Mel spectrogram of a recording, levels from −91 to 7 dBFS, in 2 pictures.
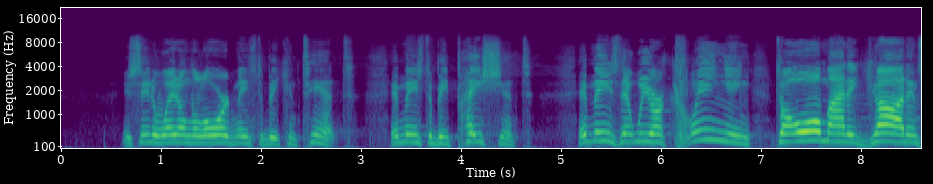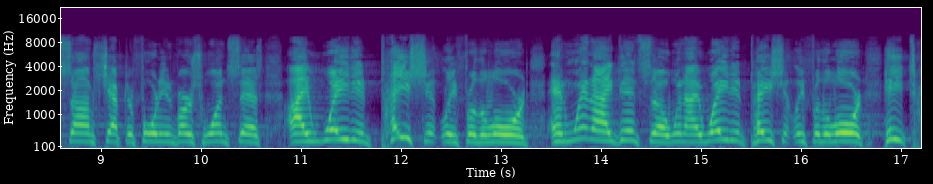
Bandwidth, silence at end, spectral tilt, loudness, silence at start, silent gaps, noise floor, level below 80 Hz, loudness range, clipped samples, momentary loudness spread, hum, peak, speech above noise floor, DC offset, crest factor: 9.4 kHz; 0 s; -4.5 dB/octave; -21 LUFS; 0.65 s; none; -71 dBFS; -58 dBFS; 9 LU; under 0.1%; 14 LU; none; 0 dBFS; 51 dB; under 0.1%; 20 dB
